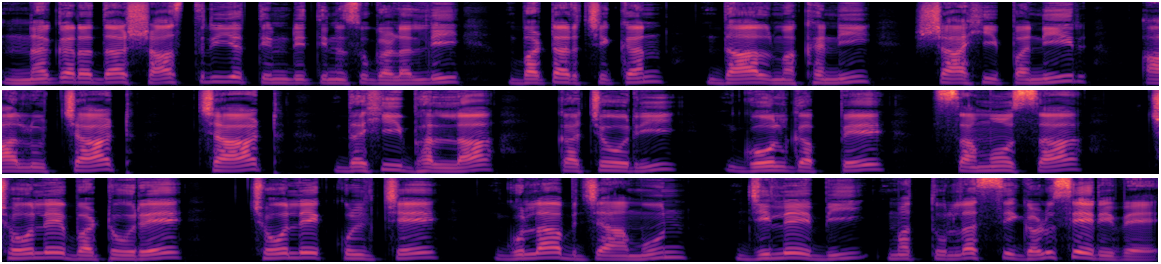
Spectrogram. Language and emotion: Kannada, neutral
